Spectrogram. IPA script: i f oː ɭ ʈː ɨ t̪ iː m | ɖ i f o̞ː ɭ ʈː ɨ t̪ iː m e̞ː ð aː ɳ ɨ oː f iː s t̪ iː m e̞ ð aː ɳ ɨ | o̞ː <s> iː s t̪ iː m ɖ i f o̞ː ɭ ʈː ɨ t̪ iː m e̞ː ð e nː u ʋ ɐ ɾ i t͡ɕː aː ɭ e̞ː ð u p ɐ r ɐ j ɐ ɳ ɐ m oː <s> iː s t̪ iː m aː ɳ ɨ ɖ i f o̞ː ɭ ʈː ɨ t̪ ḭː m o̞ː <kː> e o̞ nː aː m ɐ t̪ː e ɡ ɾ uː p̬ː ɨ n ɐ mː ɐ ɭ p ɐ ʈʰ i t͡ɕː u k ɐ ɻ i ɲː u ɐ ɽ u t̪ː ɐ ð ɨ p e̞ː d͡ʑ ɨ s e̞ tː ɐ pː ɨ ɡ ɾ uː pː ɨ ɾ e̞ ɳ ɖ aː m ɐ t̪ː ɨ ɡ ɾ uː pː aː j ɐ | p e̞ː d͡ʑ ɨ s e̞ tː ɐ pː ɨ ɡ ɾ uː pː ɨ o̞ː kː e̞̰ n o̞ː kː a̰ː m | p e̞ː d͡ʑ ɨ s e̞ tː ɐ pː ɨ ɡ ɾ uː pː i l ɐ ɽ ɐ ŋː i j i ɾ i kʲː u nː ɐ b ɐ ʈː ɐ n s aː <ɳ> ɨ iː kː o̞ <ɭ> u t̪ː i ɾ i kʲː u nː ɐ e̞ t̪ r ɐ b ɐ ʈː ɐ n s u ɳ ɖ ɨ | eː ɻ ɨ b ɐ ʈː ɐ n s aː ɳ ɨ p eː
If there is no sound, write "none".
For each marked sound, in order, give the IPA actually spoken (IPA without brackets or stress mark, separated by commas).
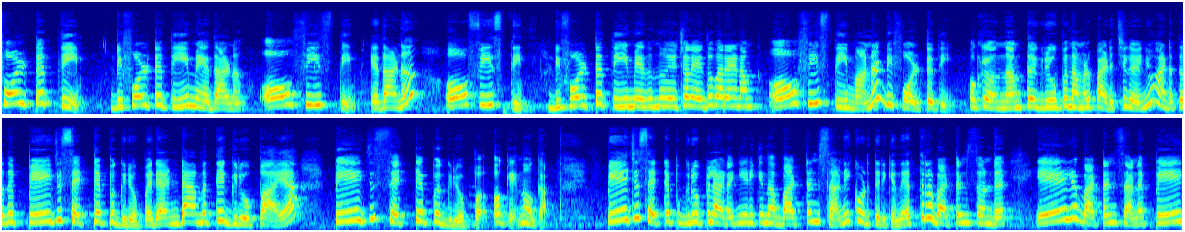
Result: f, f, kː, ɳ, ɽ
